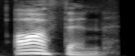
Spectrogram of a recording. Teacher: Some learners pronounce the T clearly, off-ten, but a lot of native speakers say often with a silent T.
